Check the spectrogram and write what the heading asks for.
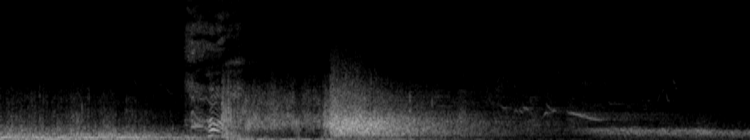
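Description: Dramatic explosion sound effects: a continuous low rumble, a sharp whoosh about a second and a half in, then a loud blast about two and a half seconds in that dies away.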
